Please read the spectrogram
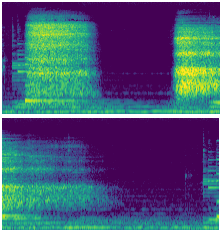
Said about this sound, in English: Breathing in through your nose and breathing fire out of your mouth. Again, deep breath in and out.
